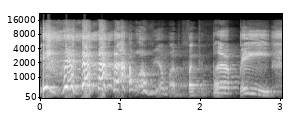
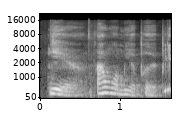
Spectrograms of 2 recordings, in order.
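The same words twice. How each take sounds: First: Louder and slower, laughing through motherfucking; laughing emphasis. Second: Said in the usual way. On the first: Real, not acted. Telling her viewers she wants a puppy, laughing loudly. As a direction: lean in hard on "motherfucking" while laughing.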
